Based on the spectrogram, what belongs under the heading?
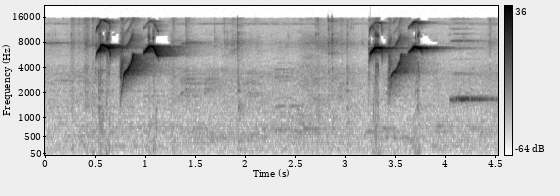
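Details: Cinereous tit (Parus cinereus) song, played to prompt reluctant caged birds to sing: two bright, high phrases about three seconds apart, each a quick run of two or three slurred whistled notes, then a faint lower whistle.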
